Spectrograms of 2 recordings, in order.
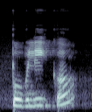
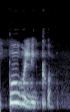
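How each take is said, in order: First: Publico with the stress on BLI; publico, leaning on the second syllable, bli; stress on the middle syllable. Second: Público with the stress on PU; público, punched on pu, then falling away; stress on first syllable. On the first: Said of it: "la sílaba tónica es pli". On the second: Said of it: "en la sílaba pu". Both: Shown as a demonstration.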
